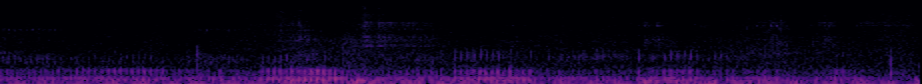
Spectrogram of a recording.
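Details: Steady low purring from the big kitten Rockford, a throbbing rumble that swells slightly around the middle before settling back.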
